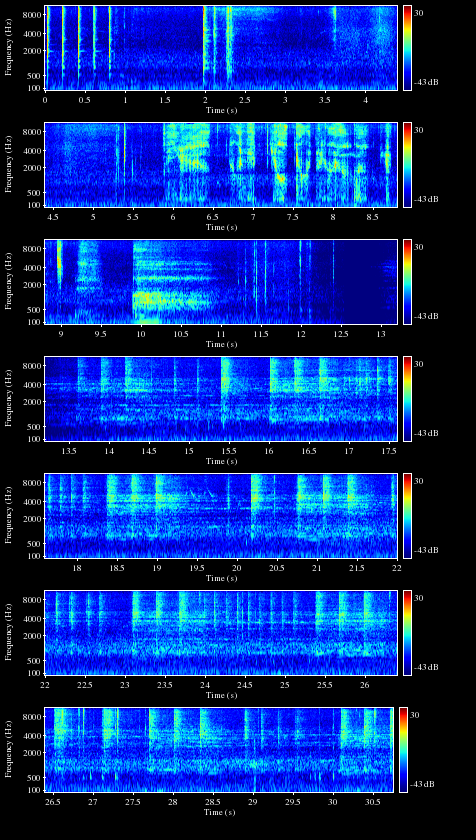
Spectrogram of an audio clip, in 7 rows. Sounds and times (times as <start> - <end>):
Outside, rural or natural: 0.0 - 30.7
Music: 12.9 - 30.7.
